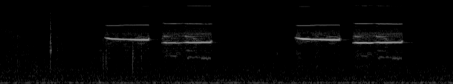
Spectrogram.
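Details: A Black-capped Chickadee at a school forest bird-watching station, a bird heard there all year round, whistles its clear two-note fee-bee song, a high note then a lower one, given twice about two seconds apart in a quiet setting.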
